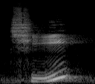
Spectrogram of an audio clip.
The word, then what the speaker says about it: 骑: 左边是马，然后右边是发音部，叫骑。那大家你可能已经意识到了，这个字虽然有马在里面，但是并没有马的发音。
